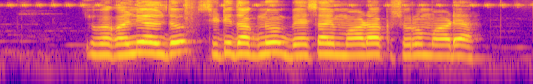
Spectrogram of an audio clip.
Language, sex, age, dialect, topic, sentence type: Kannada, male, 18-24, Northeastern, agriculture, statement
